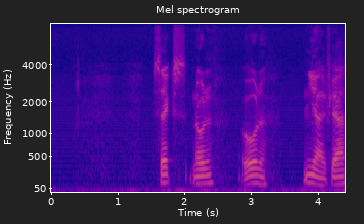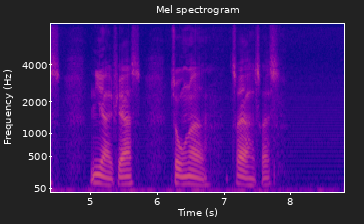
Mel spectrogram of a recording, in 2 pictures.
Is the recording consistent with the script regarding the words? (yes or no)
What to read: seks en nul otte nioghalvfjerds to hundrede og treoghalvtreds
no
